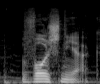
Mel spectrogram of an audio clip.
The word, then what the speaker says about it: Woźniak: All right, the surname Woźniak.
